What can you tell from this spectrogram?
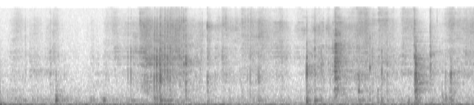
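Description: Paper page of a small hardcover book being turned by hand: a soft papery rustle, loudest about one and a half seconds in, with scattered light clicks of fingers on the paper.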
